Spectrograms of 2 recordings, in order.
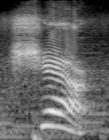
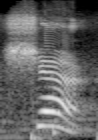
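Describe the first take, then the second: No difference in how they are said.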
